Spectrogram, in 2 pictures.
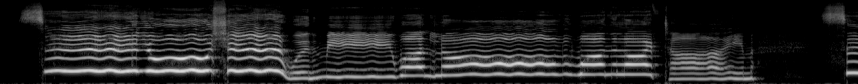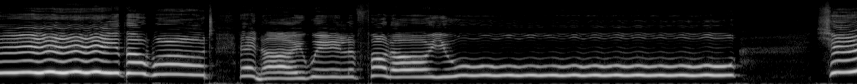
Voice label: Violet Dolly female, microphones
